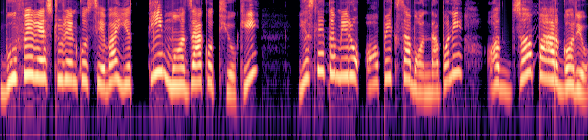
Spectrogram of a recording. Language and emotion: Nepali, surprised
